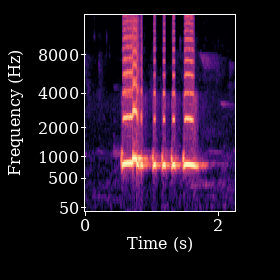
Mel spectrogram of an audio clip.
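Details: Zebra dove of the Bangkok type, its song used to lure other doves: one phrase of about one and a half seconds, a warbling first coo followed by a quick run of short, even coos and a longer ending note.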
